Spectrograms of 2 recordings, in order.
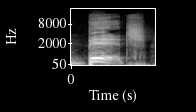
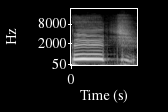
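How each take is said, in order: First: It is said at a lower pitch. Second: It is said at a higher pitch.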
